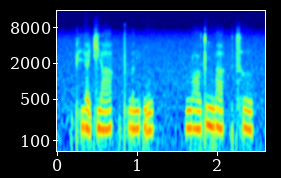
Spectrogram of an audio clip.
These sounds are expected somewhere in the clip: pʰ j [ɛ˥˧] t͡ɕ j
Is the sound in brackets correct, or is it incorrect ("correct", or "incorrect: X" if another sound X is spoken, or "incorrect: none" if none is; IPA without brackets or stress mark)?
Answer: incorrect: ɛ̰˨˩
